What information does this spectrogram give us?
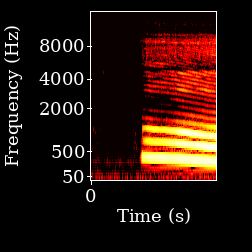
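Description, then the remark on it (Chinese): A voice imitates Mr. Lazy yawning in bed in a children's story, with a single drawn-out, voiced 'aah' that starts abruptly and holds steady and fairly loud, its pitch sliding slowly downward. “哦，又打了个哈欠，接着又睡着了。”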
